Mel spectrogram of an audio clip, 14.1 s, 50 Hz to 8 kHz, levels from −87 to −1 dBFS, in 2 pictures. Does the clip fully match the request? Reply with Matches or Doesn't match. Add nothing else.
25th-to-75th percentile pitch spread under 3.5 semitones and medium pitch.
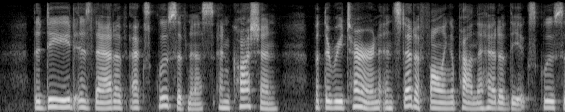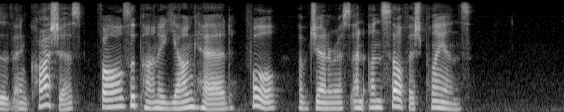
Matches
